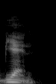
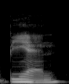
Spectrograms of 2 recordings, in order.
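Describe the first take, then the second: First: The i is a quick y-like glide. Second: The i is a full vowel, adding a syllable. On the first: The speaker calls it right. "say bueno and bien" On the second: The speaker calls it wrong. "instead of saying bueno or bien"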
